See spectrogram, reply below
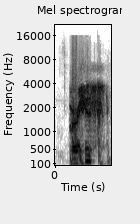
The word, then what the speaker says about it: Mauritius: Mauritia, I believe. It's a country in South somewhere. How did you pronounce it? – Mauritius. – Yeah, that. Yep.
